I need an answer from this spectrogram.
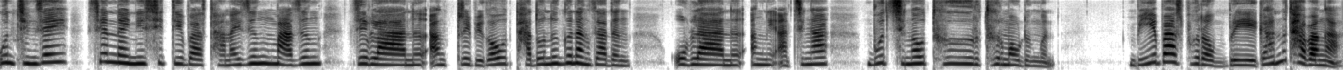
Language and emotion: Bodo, fearful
